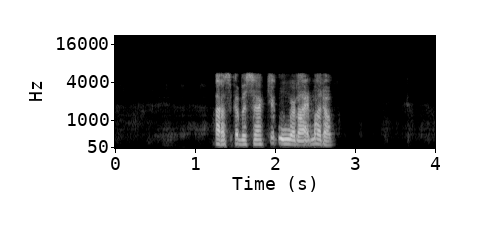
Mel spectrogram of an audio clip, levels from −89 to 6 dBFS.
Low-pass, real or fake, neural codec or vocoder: 5.4 kHz; fake; codec, 24 kHz, 1 kbps, SNAC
